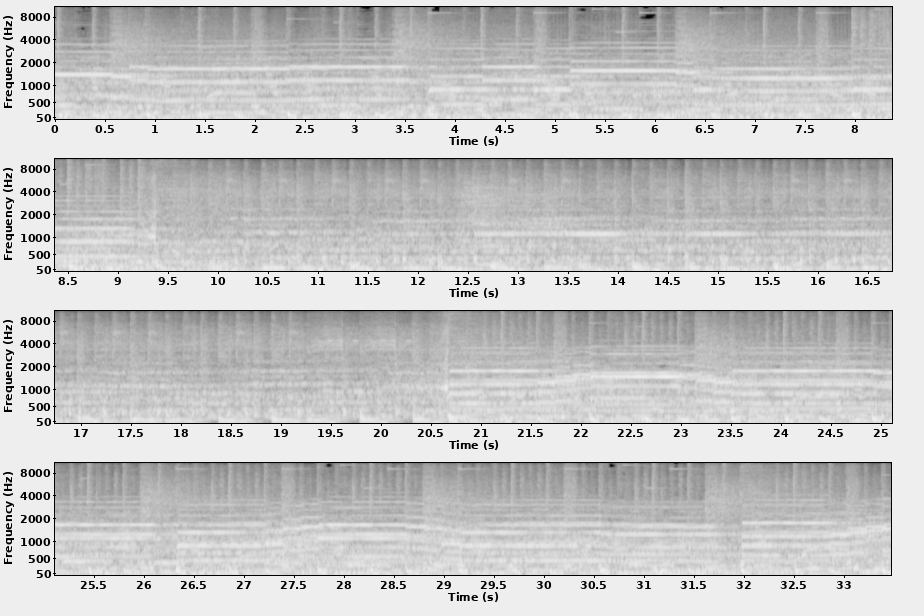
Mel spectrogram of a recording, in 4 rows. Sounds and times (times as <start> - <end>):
Scary music: 0.0 - 33.4.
